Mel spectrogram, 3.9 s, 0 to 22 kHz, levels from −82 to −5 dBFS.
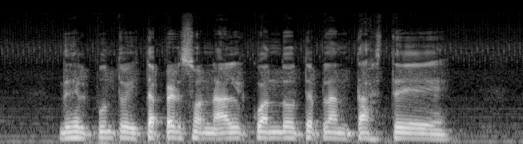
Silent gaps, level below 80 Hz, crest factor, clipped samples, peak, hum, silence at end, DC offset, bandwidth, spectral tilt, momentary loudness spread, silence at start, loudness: none; -46 dBFS; 18 dB; under 0.1%; -2 dBFS; none; 0.5 s; under 0.1%; 14 kHz; -6 dB/octave; 4 LU; 0.45 s; -20 LUFS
